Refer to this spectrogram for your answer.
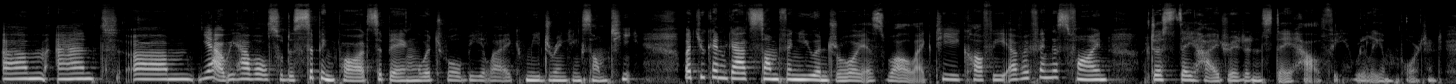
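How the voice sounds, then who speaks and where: On a very clean recording with a silent background, a woman speaks with a non-native accent at a fairly high pitch. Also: lively intonation, moderate pace. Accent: non-native English, self-described as rusty. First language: not English; comfortable in French. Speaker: craft YouTuber, diamond painter. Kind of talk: casual chat while crafting. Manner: hesitant, many fillers.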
